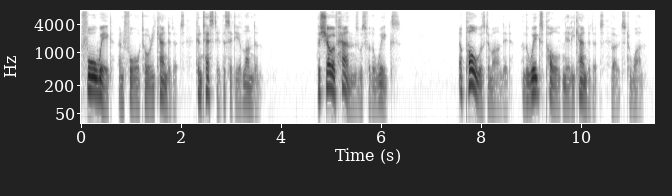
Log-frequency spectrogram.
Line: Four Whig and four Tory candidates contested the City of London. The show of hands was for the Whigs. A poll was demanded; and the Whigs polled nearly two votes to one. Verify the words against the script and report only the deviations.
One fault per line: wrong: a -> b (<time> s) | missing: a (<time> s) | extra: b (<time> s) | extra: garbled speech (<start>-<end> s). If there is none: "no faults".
wrong: two -> candidates (9.9 s)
